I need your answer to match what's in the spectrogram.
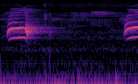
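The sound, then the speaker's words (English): A satin bowerbird gives two loud, buzzy, harmonic calls, the first drawn out and the second starting after a brief quiet gap, with no talking. “And these birds are well known for the huge variety of sounds that they make.”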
